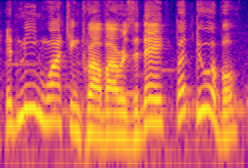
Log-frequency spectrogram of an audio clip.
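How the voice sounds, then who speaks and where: A voice actor playing an excitable grown man who gushes about a fantasy show. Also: high-pitched. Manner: eager and gushing, rushing his words. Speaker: voice actor at a table read.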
